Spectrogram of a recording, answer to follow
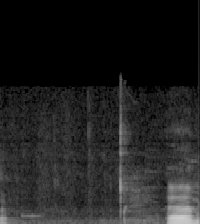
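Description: A man speaking, broken by a near-silent pause that holds a faint short beep and then a single sharp click a little over a second in, from a handheld slide remote as the projected slide is advanced.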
